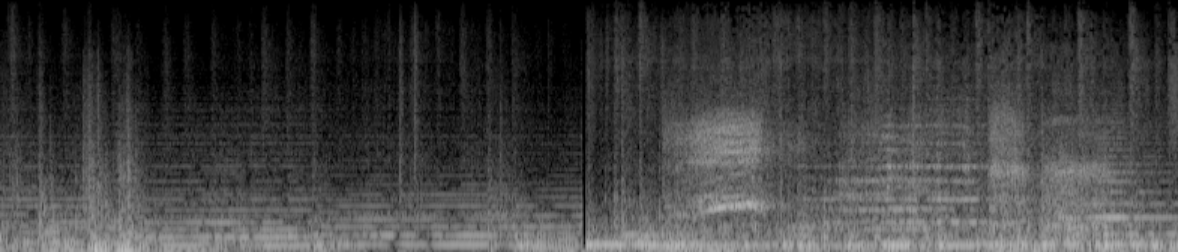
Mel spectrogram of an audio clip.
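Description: Sheep bleating on a farm at night, with livestock noise over a low steady rumble; the calls come in a few loud, wavering bursts in the second half.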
